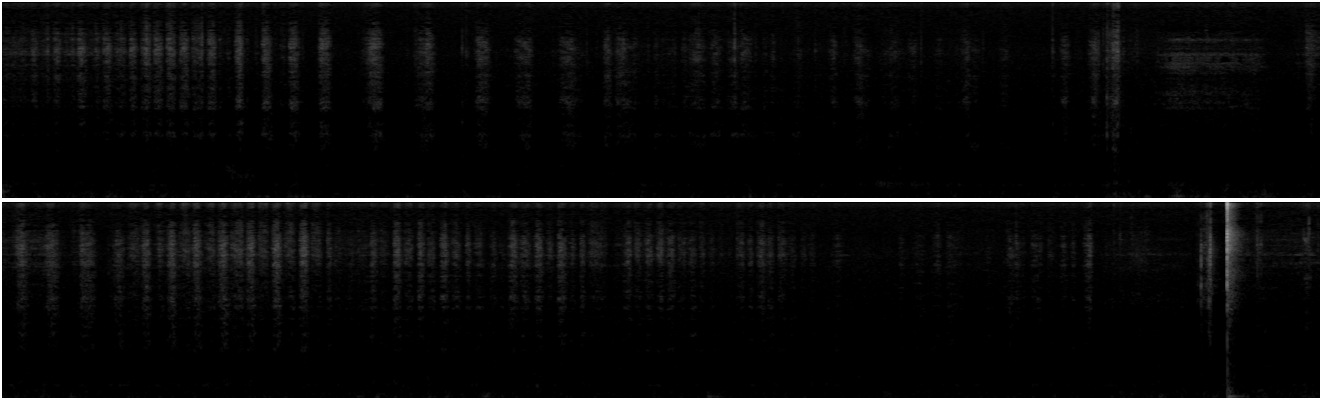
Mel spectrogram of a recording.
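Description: Faint scratching of a felt-tip marker drawing lines on paper in short, irregular strokes, with a sharp click near the end.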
